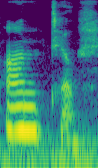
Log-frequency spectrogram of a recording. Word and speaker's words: until: Until, ударение на tell, until, либо сокращенное просто tell.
